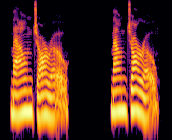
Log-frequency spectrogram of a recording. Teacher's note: Emphasize jar and O. See if you can hear that emphasis when I say it slowly.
